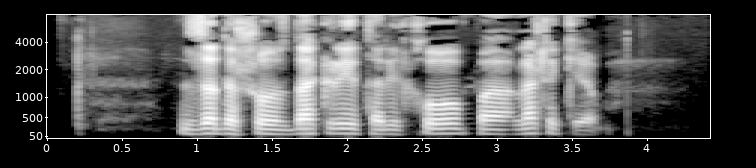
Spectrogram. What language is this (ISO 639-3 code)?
pus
